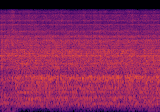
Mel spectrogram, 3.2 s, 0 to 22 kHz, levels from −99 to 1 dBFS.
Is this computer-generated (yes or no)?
yes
